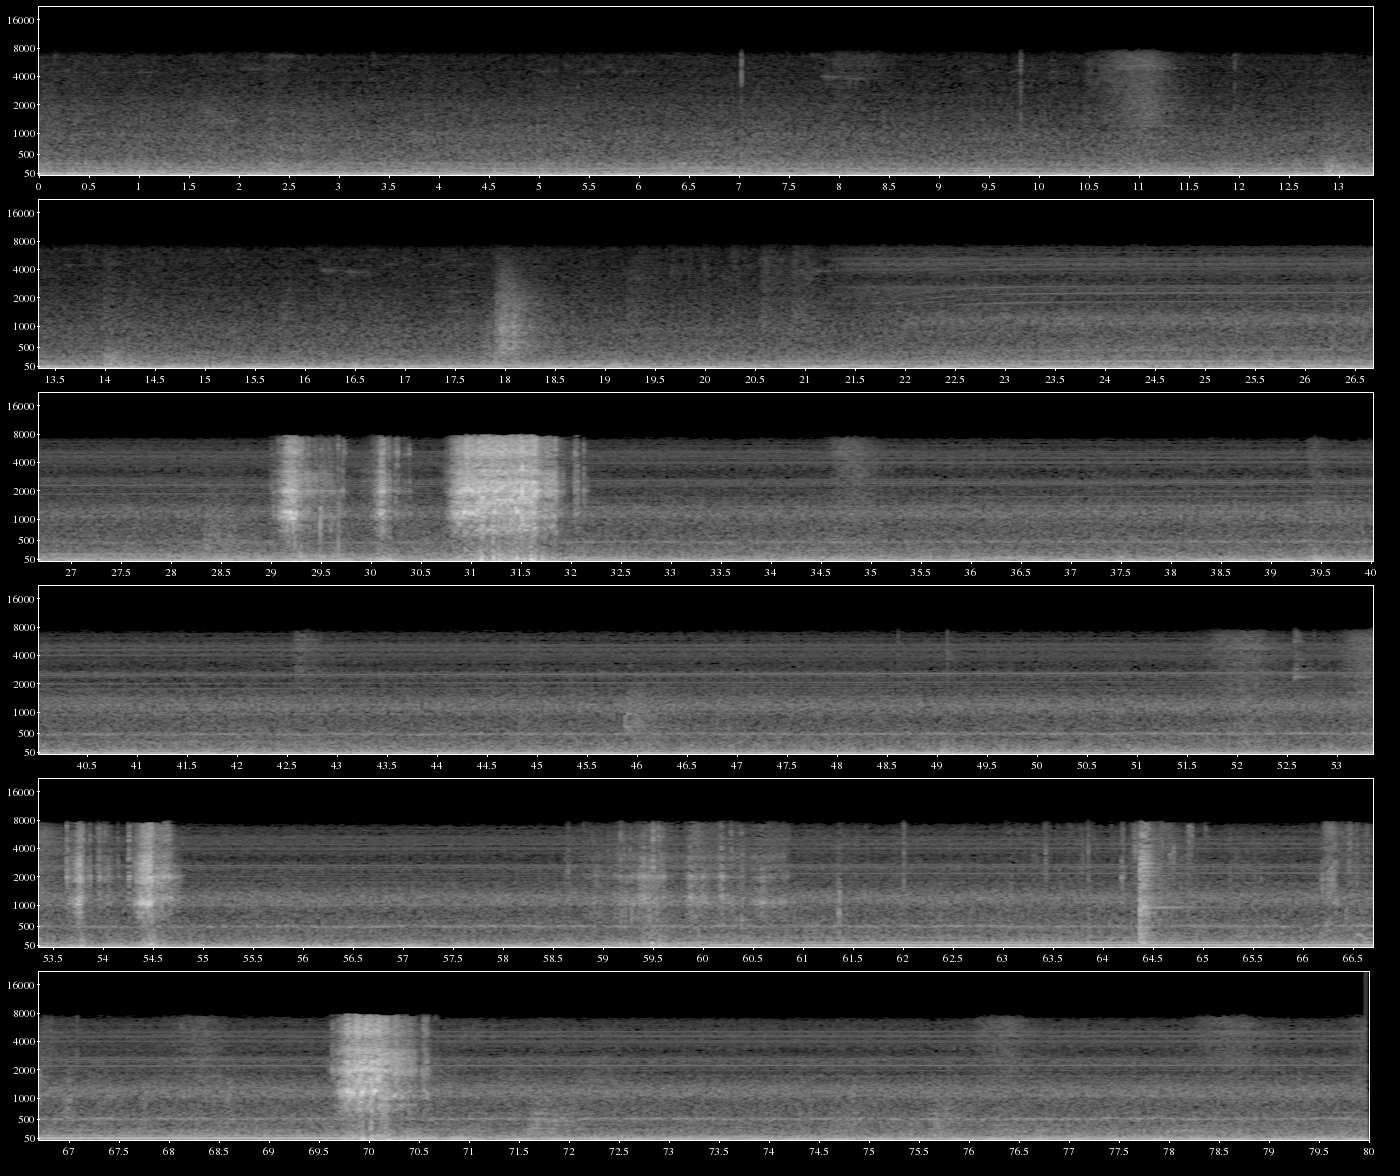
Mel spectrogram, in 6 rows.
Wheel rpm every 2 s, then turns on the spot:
0, 0, 0, 0, 0, 0, 0, 0, 0, 0, 0, 0, 0, 0, 10, 80, 10, 0, 0, 0, 0, 0, 0, 0, 0, 0, 0, 10, 0, 0, 20, 0, 0, 0, 10, 20, 0, 0, 0, 0.
60-62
